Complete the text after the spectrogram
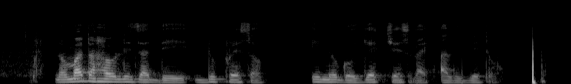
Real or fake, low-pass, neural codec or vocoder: real; 7.2 kHz; none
